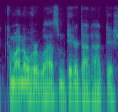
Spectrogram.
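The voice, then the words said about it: Put-on Minnesota accent. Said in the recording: “I can do the accent with the best of them. ... I have relatives who give Fargo a run for their money with the accents.”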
